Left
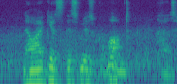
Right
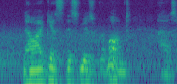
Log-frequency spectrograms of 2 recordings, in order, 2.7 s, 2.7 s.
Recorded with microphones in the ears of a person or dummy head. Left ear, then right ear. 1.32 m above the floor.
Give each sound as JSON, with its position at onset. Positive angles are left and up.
{"t": 0.3, "sound": "a man speaking", "side_deg": -10, "distance_m": 0.7}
